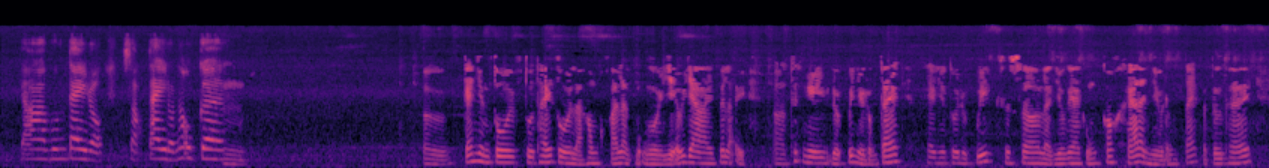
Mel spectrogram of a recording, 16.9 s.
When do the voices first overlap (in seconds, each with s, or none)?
none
